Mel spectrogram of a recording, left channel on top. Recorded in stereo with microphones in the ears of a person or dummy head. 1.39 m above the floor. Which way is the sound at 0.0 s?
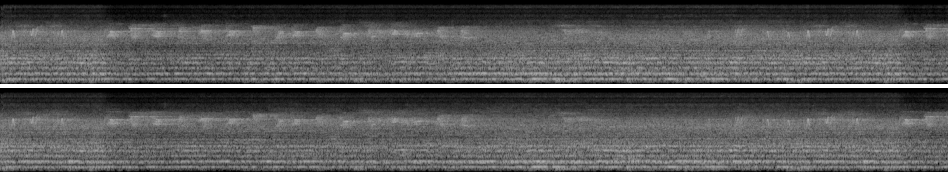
5° left (ahead or behind).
